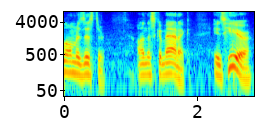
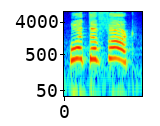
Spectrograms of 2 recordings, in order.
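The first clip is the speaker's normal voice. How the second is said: stunned; 7 dB louder, much slower than usual. Real, not acted. Reading jumped unexpectedly.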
